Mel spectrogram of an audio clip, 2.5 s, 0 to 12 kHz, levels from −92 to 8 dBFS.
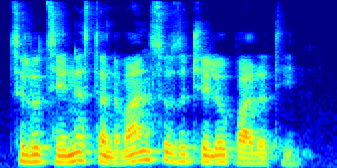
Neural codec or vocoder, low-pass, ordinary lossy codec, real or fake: none; none; none; real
